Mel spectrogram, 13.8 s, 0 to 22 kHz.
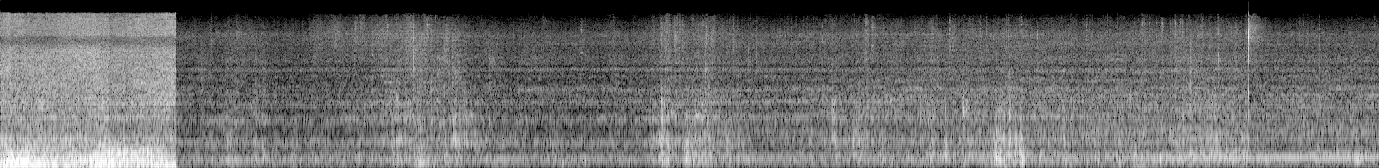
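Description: Suzuki Samurai 4x4 engine revving hard, pitch rising, as it churns through deep mud, cut off suddenly about two seconds in. After that a second Samurai's engine runs much more quietly as it crawls over rocks, with scattered knocks and clunks and a steady hum towards the end.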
